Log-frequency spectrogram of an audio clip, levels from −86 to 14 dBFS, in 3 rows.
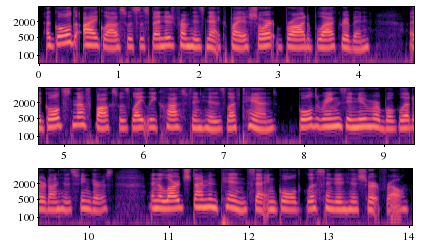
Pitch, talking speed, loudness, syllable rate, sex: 220 Hz, 195 wpm, -19 LUFS, 4.9 syllables/s, female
